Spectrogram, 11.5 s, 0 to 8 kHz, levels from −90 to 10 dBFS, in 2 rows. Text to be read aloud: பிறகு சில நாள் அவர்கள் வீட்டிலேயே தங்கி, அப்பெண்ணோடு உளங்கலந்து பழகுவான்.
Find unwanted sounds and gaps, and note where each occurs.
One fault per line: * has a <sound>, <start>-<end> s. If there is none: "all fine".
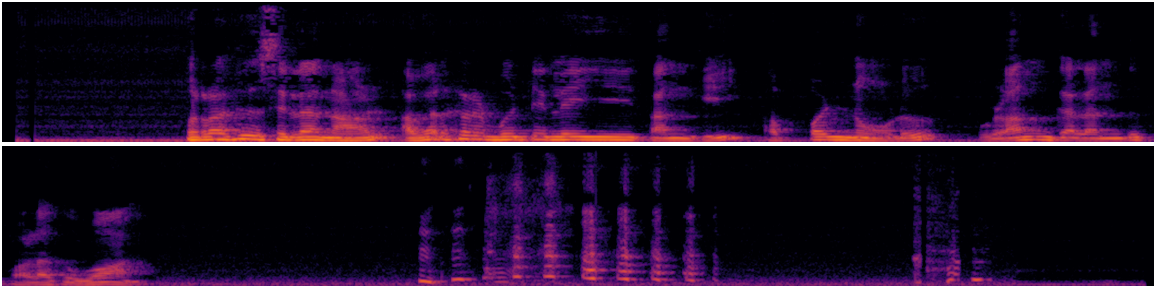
* has a laugh, 7.8-9.4 s
* has a cough, 10.3-10.7 s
